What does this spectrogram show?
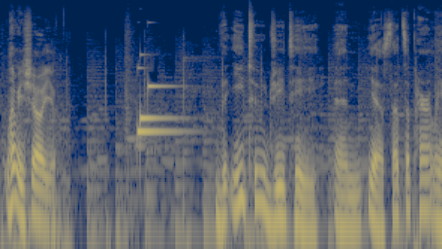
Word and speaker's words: E-Twow: it freakin rips let me show you the e2 GT and yes that's apparently how it's pronounced really surprised to me in the speed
